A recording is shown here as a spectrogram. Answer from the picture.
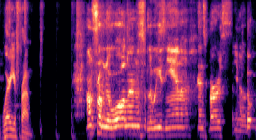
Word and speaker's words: New Orleans: New Orleans. Right way to say New Orleans, just like that.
